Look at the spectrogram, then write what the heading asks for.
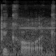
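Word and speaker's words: bucolic: Bupolic is like a picture. You'd think it's like that. It's not like that. It's not like that. It's more like bubonic. No, it's not. Bolic. Bolic rhymes with alcoholic.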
